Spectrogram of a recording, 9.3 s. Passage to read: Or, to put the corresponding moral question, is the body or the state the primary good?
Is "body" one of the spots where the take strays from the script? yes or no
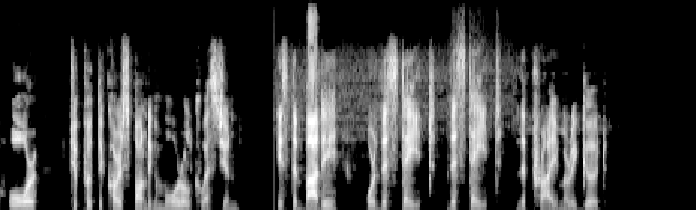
no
